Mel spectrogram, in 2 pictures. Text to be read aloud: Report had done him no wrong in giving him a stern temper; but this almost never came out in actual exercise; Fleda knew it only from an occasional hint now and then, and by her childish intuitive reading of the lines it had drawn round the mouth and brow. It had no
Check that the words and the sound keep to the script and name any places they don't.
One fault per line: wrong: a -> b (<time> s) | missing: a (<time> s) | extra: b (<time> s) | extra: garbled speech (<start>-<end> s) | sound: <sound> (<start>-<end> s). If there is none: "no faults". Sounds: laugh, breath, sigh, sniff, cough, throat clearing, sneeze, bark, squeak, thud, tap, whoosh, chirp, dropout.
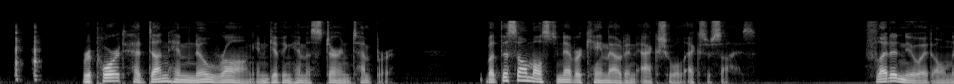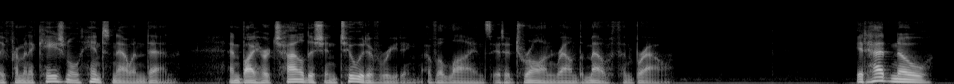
sound: laugh (0.1-0.4 s)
